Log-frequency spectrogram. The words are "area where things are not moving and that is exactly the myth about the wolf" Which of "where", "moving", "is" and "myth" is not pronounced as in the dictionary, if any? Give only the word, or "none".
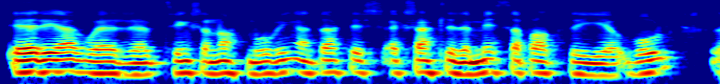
is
